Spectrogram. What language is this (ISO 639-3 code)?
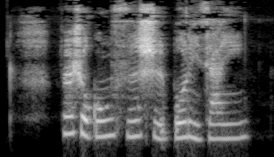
zho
